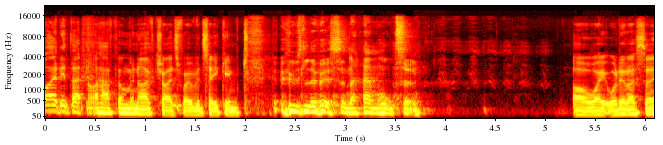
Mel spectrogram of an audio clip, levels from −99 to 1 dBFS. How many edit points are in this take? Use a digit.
1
